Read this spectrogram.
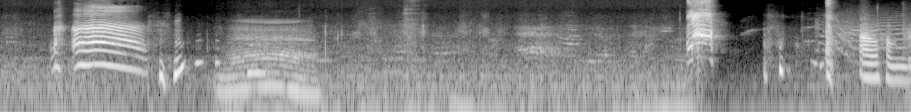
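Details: Single sudden explosive infant sneeze after babbling and fussing, adult voices nearby; sneezing.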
